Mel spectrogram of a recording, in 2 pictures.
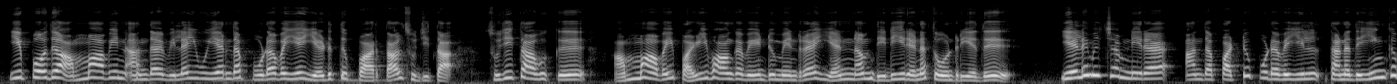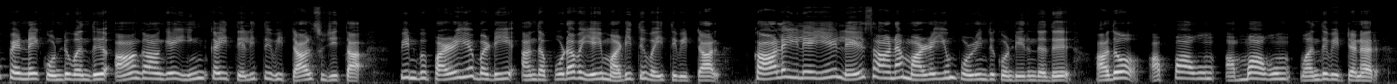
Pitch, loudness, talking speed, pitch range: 250 Hz, -18 LUFS, 100 wpm, 220-285 Hz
